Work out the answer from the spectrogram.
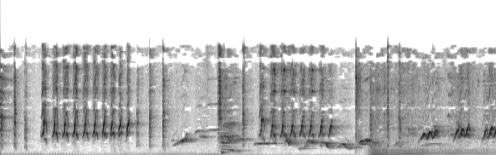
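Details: Lure song of a fighter oriental magpie-robin, sung to challenge a rival and prompt it to sing: rapid stuttering chip series, then sweeping and slurred whistles and short high bursts over a low steady hum.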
